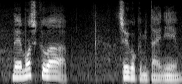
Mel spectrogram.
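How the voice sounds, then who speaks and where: Pitch swings are very wide as a man talks at a medium pitch. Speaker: CEO of a YouTube creator management company. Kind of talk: interview conversation.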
